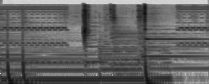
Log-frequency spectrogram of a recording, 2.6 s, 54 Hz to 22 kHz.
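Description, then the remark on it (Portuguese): An old-fashioned telephone bell rings loudly at 10 o'clock at night, a sustained metallic jangle with a few sharp strikes, then trails off into a ringing hum. “10 horas da noite, toca o telefone.”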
